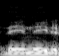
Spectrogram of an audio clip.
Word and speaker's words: Oneida: Who's from the Oneida tribe? Thank you. I was about to mispronounce that. So, Leroy, I'm glad you're here. The Oneida tribe.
